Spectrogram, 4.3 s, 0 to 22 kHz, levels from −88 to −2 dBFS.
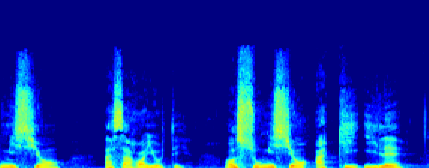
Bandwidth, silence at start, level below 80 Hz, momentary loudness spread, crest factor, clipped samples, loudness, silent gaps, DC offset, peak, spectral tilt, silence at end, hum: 16.5 kHz; 0 s; -68 dBFS; 11 LU; 16 dB; under 0.1%; -32 LUFS; none; under 0.1%; -16 dBFS; -4.5 dB/octave; 0.25 s; none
